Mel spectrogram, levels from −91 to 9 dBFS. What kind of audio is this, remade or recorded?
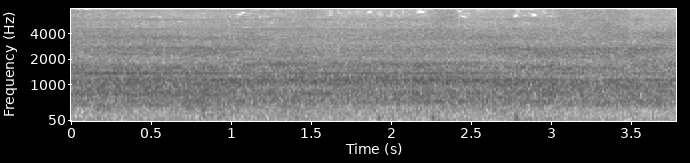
recorded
